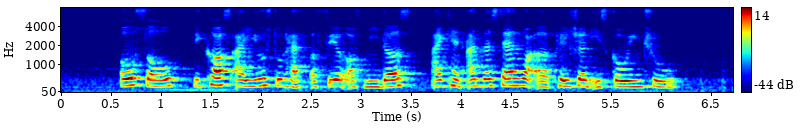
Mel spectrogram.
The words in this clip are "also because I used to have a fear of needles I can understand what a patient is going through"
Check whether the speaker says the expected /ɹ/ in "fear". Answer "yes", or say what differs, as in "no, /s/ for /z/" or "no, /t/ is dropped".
no, /l/ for /ɹ/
